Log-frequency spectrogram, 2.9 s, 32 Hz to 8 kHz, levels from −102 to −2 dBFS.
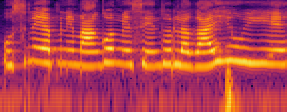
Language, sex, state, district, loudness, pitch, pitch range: Hindi, female, Jharkhand, Ranchi, -16 LUFS, 345 Hz, 325-365 Hz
